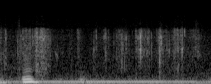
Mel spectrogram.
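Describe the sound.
Crinkling cellophane and paper rustle as a new deck of cards is unwrapped, a string of small crackly bursts over a low steady hum, with a brief voice near the start.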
